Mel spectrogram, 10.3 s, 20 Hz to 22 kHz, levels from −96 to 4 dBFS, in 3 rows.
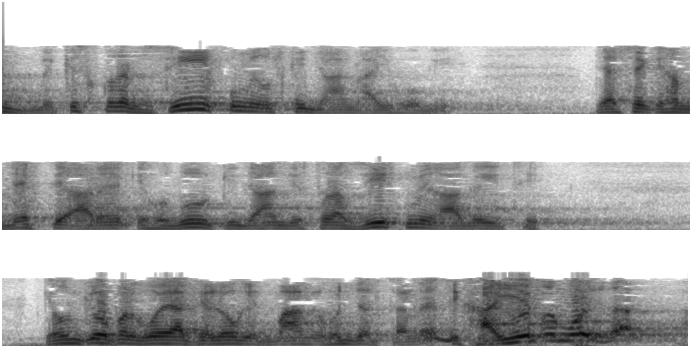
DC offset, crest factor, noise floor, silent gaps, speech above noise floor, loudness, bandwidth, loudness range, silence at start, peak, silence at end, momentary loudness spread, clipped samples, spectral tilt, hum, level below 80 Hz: under 0.1%; 14 dB; -46 dBFS; none; 33 dB; -13 LUFS; 5.4 kHz; 8 LU; 0 s; 0 dBFS; 0 s; 14 LU; 0.3%; -9.5 dB/octave; none; -40 dBFS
